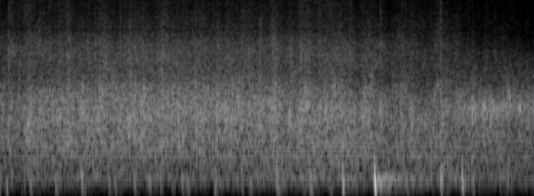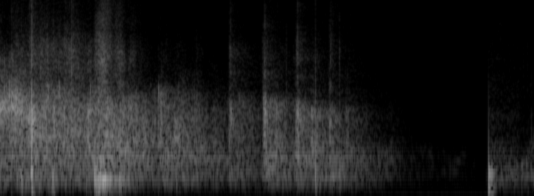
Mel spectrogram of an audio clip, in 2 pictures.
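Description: Audience applause, steady for about seven seconds, then thinning out and dying away.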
